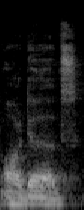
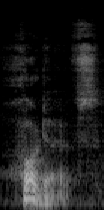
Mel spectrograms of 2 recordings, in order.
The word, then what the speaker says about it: hors d'oeuvres: And if you wore it to an evening drink session, you would be consuming hors d'oeuvres, not hors d'oeuvres.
